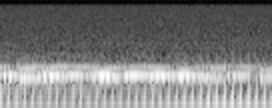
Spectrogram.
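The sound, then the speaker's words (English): A steady electrical buzz hums from a distorted electric guitar signal, unchanging and fairly quiet, with a constant tonal drone and no playing or talking over it. “There's definitely a buzz going on now.”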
